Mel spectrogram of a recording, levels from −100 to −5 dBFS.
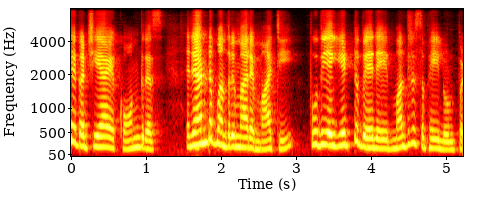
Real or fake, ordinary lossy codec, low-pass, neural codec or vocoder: fake; none; none; codec, 16 kHz, about 1 kbps, DyCAST, with the encoder's durations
